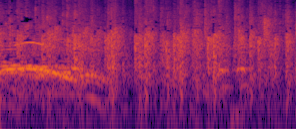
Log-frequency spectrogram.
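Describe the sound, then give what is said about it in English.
A live audience applauds at the first taping of a show. The clapping is dense and steady, with a brief whistle-like tone near the start. “this is the very first taping of the show in front of a live audience, so that's kind of awesome. Give yourselves a hand.”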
